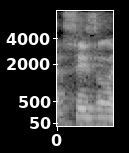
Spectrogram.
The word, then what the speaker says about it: Cecil: Was that how you say his name? Cecil? – Yeah, Cecil.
